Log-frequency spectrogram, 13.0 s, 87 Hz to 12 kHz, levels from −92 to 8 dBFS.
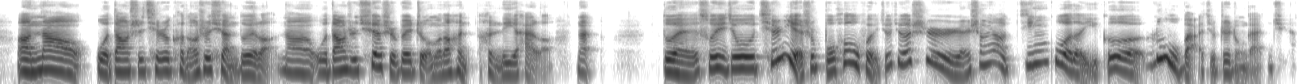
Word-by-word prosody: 呃， 190 - +5
那 195 -5 +3 0.2
我 180 -4 +2
当 185 +1 +1
时 185 -1 -5
其 185 - -9
实 190 -2 0
可 190 - -6
能 145 +4 -4
是 200 +3 +1
选 - - -2
对 155 -1 +1
了， - - -6
那 175 -3 -3
我 175 - -4
当 190 +3 +3
时 185 -2 -1
确 240 +6 +3
实 175 -9 -2
被 170 +2 +1
折 175 - -3
磨 145 +3 -6
得 165 +2 0
很 185 +2 -5
很 180 - -9
厉 150 0 -2
害 160 - -5
了。 - - -15 0.2
那 - - -4 0.7
对， 170 -5 +3
所 215 +4 +2
以 225 -2 +3
就 220 +1 +7
其 260 +9 -4
实 380 - +5
也 - - +6
是 225 - -4
不 190 -6 -2
后 305 +1 0
悔。 230 -5 -2
就 240 - -7
觉 285 - -5
得 285 - +1
是 255 - -1
人 145 +4 -3
生 270 +7 -6
要 300 -7 -5
经 275 +8 -5
过 315 - +2
的 170 - -1
一 - - -8
个 205 -5 +1
路 320 - +5
吧， 200 - -3
就 - - -11
这 165 - -5
种 230 - -11
感 225 - -12
觉。 220 - -18
195 Hz, 275 characters per minute, -23 LUFS, 175-235 Hz, 0.7 s, 就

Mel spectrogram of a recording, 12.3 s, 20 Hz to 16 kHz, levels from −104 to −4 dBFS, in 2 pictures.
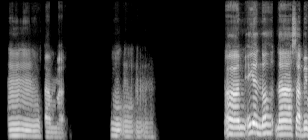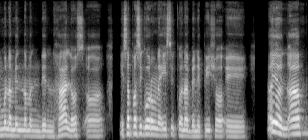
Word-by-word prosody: Mm, 145 -3 -3
tama. 115 -2 -8 0.9
Mm, 155 -2 -6 0.3
mm. 120 -2 -17 1.4
Um, 180 -1 +5
ayun 220 0 +6
'no, 210 +3 +2
nasabi 175 -1 +4
mo 165 +1 -2
namin 150 -2 -1
naman 135 -1 -5
din 135 0 -6
halos, 155 +1 0
ah, 135 +1 -8 0.3
isa 195 -1 0
pa 195 - 0
sigurong 185 -2 0
naisip 155 0 -6
ko 155 -2 -5
na 145 - +1
benepisyo, 135 +1 -6
eh, 125 -1 -8 0.4
ayun, 210 -9 +4
um, 195 +2 +5
150 Hz, 115 wpm, -20 LUFS, 135-180 Hz, 1.4 s, ayun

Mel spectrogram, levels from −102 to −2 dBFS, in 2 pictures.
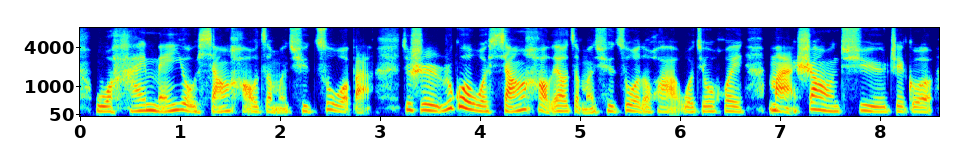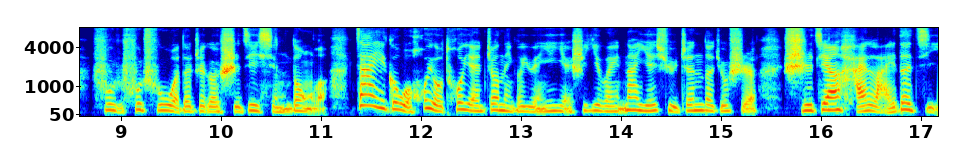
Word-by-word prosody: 我 170 -1 +1
还 175 +3 -3
没 190 -2 +1
有 205 -6 -1
想 165 +3 0
好 160 - -2
怎 155 +1 -4
么 - - -8
去 175 - -2
做 170 +3 -1
吧。 - - -3 0.3
就 215 - -1
是 205 -2 +3
如 190 +10 0
果 305 -2 +7
我 185 -7 +1
想 165 +5 +5
好 - - +2
了 - - -4
要 175 - +2
怎 - - -6
么 - - -6
去 175 - -5
做 175 +1 -2
的 - - -3
话， 155 - -2
我 155 -1 -5
就 165 +1 -4
会 165 -2 -4 0.2
马 200 -4 +3
上 210 -8 +4
去 170 -4 -2
这 170 +1 -5
个 150 -2 -2 0.2
付 210 -1 -3
付 220 +2 -3
出 195 0 -4
我 180 - 0
的 165 - -5
这 170 +1 -7
个 160 0 -3
实 160 - +4
际 190 +5 -1
行 155 -2 0
动 185 - -2
了。 - - -6 0.2
再 365 -1 +6
一 280 - +2
个 260 - -6
我 - - +2
会 275 - -1
有 210 - +2
拖 235 +6 -3
延 185 -5 -1
症 210 0 -1
的 190 - -2
一 - - -9
个 170 - -6
原 160 - -4
因， 180 +1 -3
也 175 - -6
是 - - -3
因 190 0 -4
为 170 0 -5
那 215 -2 0
也 185 -1 0
许 195 -5 +1
真 195 +1 -2
的 190 -2 -3
就 180 +1 -6
是 - - -2 0.3
时 195 0 +5
间 210 +2 +6
还 165 -5 +2
来 150 -5 -1
得 225 +5 +1
及， 255 +10 +2
185 Hz, 270 characters per minute, -24 LUFS, 165-210 Hz, 0.3 s, 果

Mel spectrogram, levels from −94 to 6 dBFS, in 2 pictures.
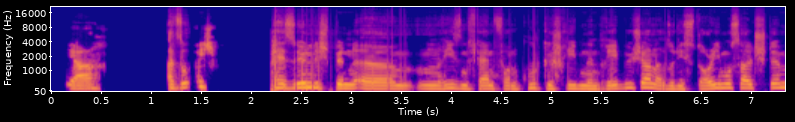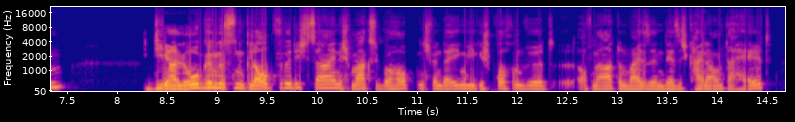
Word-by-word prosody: Ja. 155 -1 +2 0.7
Also, 190 +4 +2
ich 240 -3 +2 0.5
persönlich 190 +3 +4
bin, 170 -1 +4
ähm, 150 -3 0
'n 150 -1 -2
Riesenfan 150 -2 -2
von 140 -1 -6
gut 170 0 -5
geschriebenen 145 -2 -1
Drehbüchern. 175 +7 -1
Also, 140 -2 -3
die 130 0 -3
Story 150 +6 -1
muss 185 -1 0
halt 175 -2 +1
stimmen. 205 +4 -2 0.8
Dialoge 165 +6 +6
müssen 185 -2 +3
glaubwürdig 185 +5 +2
sein. 180 -1 +1
Ich 155 - -6
mag 155 0 0
es - - -4
überhaupt 150 +4 -4
nicht, 155 - -10
wenn 150 -1 -3
da 140 - -3
irgendwie 145 +1 -2
gesprochen 150 +1 -5
wird, 145 0 -4
äh, - - -23
auf - - -10
'ne 135 -1 -4
Art 145 +2 -1
und 145 - -2
Weise, 140 +1 -2
in 135 -1 -3
der 135 0 -3
sich 135 +1 -6
keiner 140 0 -3
unterhält. 135 +6 -5
155 Hz, 175 wpm, -22 LUFS, 145-175 Hz, 0.8 s, Dialoge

